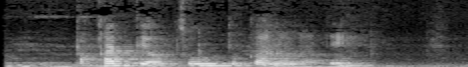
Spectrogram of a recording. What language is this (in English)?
Pashto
